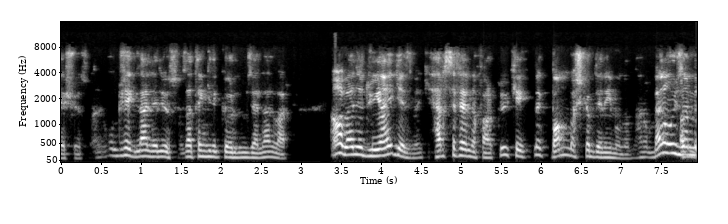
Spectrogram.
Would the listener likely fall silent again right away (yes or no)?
no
